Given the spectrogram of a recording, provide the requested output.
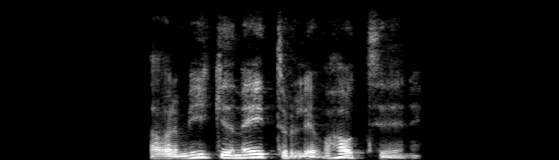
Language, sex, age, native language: Icelandic, male, 60-69, Icelandic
